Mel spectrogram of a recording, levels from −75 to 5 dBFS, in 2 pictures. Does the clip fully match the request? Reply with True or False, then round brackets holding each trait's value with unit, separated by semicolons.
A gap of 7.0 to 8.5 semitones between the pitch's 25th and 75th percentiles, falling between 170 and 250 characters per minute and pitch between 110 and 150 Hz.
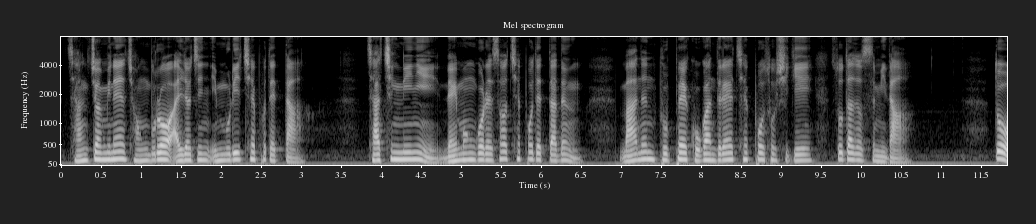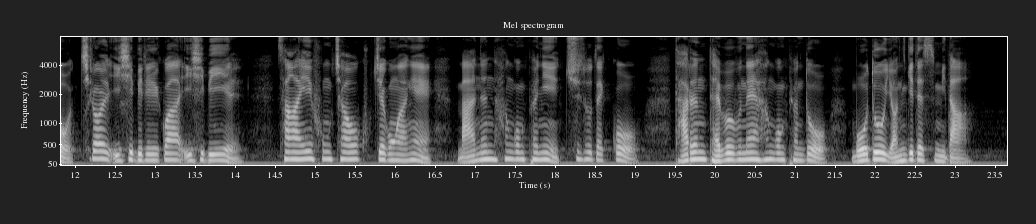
True (7.3 semitones; 240 characters per minute; 140 Hz)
